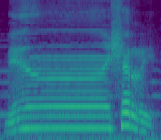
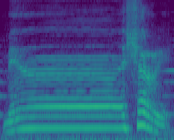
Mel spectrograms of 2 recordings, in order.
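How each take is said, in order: No difference in how they are said.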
